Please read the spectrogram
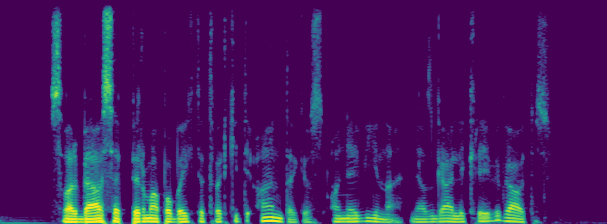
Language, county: Lithuanian, Telšiai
